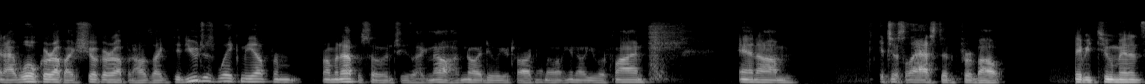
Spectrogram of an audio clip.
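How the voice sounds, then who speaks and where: The speech moves at a very fast pace with an American accent. Intonation stays fairly even. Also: man. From Indiana. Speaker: podcast host. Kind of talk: casual interview chat.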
